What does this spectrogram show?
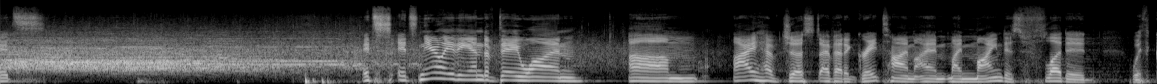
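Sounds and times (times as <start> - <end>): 
high whoop: 0.0 - 4.5
audience cheering and applause: 0.0 - 7.6
speech: 3.6 - 11.5.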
